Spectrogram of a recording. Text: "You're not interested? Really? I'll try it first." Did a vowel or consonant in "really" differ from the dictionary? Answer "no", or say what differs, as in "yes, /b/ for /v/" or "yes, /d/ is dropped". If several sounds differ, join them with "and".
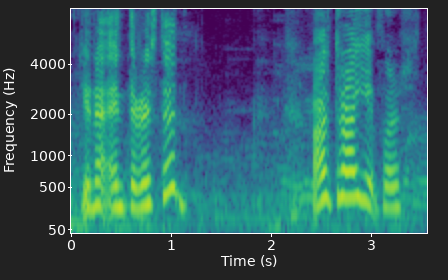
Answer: yes, /l/ is dropped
